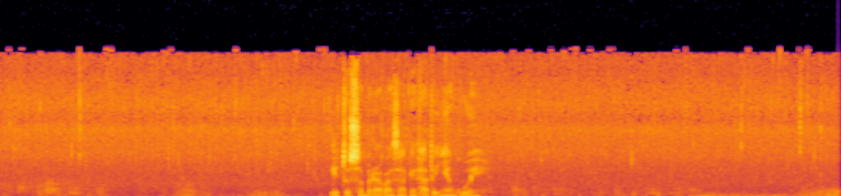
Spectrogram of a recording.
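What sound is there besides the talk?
rain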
